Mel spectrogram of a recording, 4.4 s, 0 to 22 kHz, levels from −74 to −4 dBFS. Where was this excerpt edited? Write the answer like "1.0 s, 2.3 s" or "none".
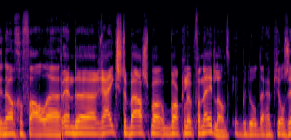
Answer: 0.9 s, 3.4 s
